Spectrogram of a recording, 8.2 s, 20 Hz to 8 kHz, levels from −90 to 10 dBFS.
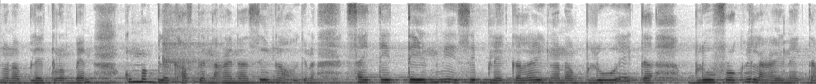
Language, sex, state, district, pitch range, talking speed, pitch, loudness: Nagamese, female, Nagaland, Dimapur, 200-230 Hz, 220 wpm, 210 Hz, -18 LUFS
